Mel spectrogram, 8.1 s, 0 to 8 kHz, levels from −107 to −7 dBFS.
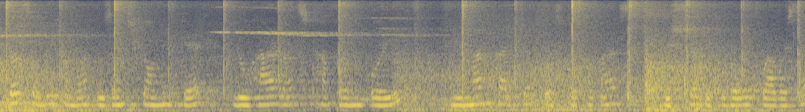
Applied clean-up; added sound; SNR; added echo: none; Walk, footsteps; 2 dB; reverberation time 2.0 s.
